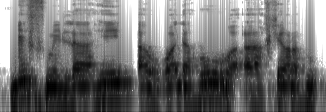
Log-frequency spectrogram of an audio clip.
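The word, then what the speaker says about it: بسم الله أوله وآخره: Satu yang saya sebutkan tadi dengan baris atas pada huruf lam dan ra, lahu dan akhirahu.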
